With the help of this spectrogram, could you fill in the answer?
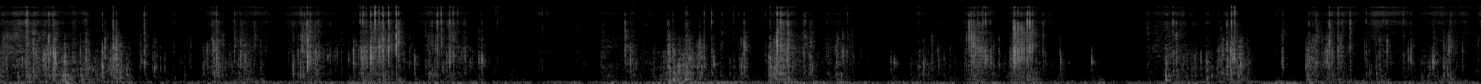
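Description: A hand turns the pages of an open glossy paper magazine lying on a rubber mat and rubs a palm across them to flatten the spine. Bright, crisp rustling and crinkling of paper comes in uneven bursts, with short quieter gaps between page turns and slides.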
